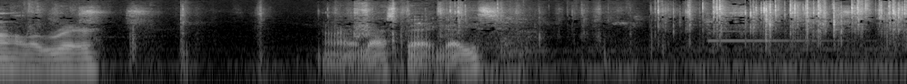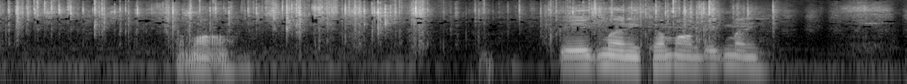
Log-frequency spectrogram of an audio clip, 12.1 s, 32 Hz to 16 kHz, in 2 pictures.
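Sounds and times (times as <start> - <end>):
foil wrapper crinkling: 2.7 - 11.3.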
